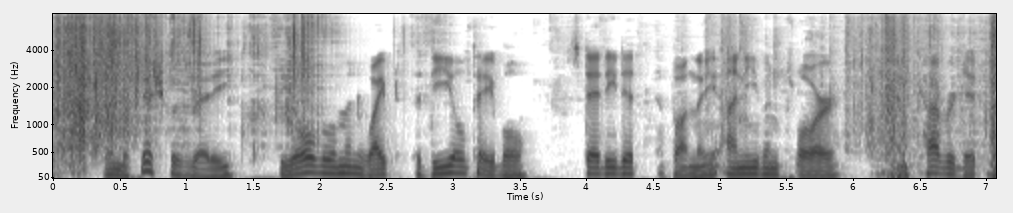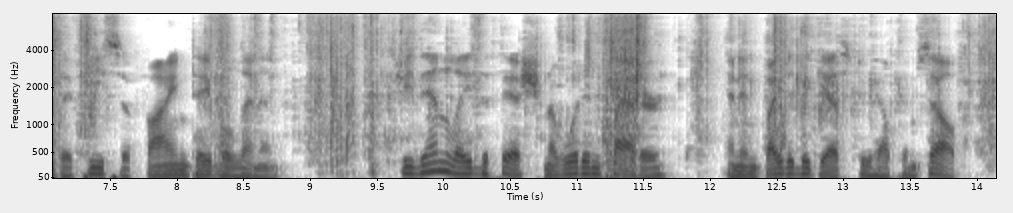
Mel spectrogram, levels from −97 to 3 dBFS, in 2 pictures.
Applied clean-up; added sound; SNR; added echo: classical method log-MMSE.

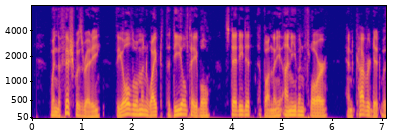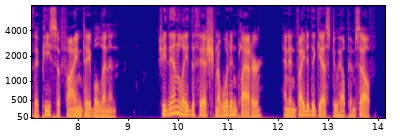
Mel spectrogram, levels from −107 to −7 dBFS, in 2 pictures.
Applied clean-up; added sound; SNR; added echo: none; none; none; none.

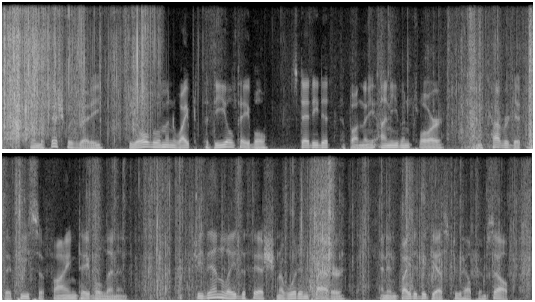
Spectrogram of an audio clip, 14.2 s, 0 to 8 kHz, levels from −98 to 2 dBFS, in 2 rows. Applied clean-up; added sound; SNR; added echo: none; Crumpling, crinkling; 4 dB; none.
